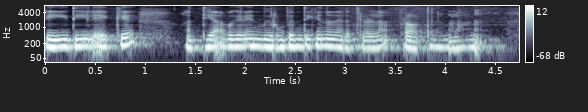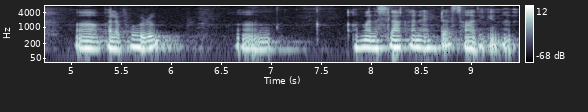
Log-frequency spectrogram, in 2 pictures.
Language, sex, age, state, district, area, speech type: Malayalam, female, 45-60, Kerala, Idukki, rural, spontaneous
